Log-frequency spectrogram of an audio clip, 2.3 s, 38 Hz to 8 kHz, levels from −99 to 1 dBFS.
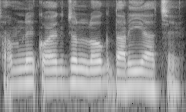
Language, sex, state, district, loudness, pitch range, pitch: Bengali, male, West Bengal, Cooch Behar, -17 LUFS, 125-145 Hz, 140 Hz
